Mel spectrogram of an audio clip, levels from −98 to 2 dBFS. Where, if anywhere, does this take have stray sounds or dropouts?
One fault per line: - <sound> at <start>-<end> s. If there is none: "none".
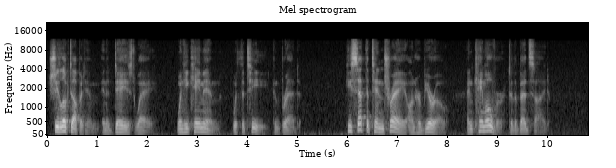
none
